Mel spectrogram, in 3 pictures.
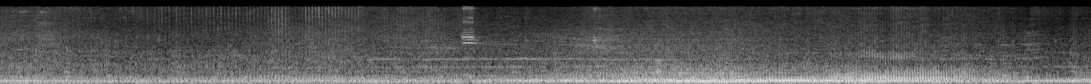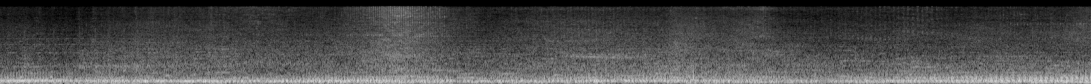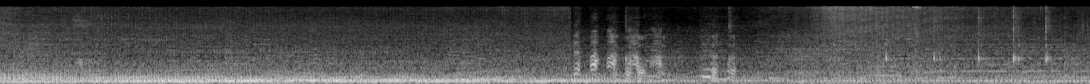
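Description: Motorcycle engine running steadily while being ridden along a road, with road and wind noise and passing traffic. It swells louder for a few seconds early in the ride.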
